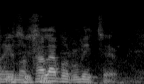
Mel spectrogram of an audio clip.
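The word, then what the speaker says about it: Wurlitzer: Pero sí, o sea, justo ahora venimos a hacer la Burlitzer, creo que se pronuncia Burlitzer. Sí, Burlitzer.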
